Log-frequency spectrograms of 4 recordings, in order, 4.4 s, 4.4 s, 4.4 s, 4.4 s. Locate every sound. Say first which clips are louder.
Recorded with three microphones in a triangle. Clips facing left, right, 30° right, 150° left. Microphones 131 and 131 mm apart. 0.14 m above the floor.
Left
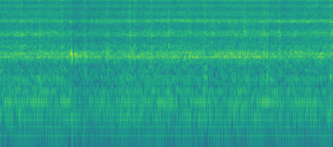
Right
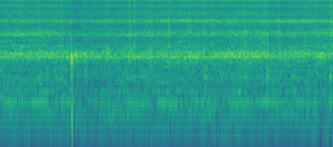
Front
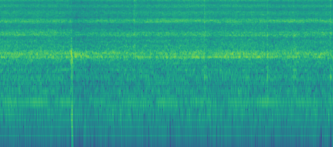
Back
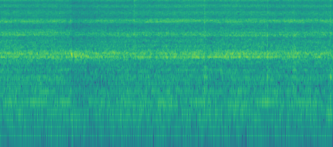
0.9 s a whoosh: right 1 dB, front 3 dB; 50° right, 2.5 m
